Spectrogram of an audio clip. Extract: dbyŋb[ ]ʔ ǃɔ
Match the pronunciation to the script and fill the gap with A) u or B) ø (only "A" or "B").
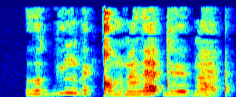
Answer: B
